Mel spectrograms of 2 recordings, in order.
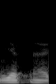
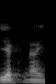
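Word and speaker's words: यज्ञ: It can be pronounced yajna, yajna uh, in popular usage. The exact pronunciation is yaj, as in Yajurveda, or yajnam, the G and N sound together.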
